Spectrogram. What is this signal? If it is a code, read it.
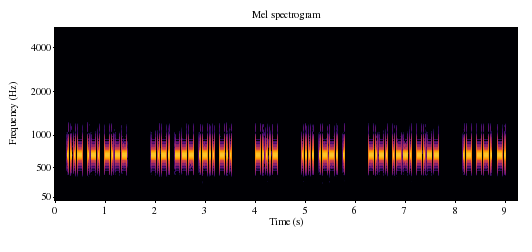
Morse code, heard as a keyed tone, about 35 wpm, 700 Hz. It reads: VRY COLD <BT> HPE CPY AGN
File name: UK MASTER QSOs TRAINING / 35WPM / UK MASTER QSOs 0031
